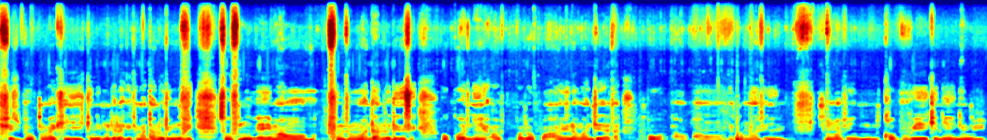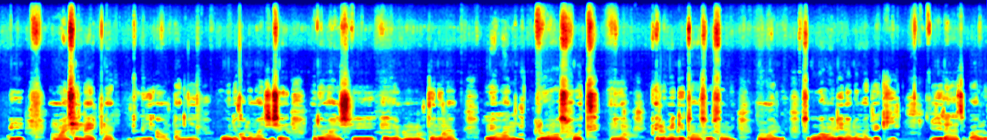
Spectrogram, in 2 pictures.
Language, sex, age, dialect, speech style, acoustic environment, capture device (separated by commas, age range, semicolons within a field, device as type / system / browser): Yoruba, male, 18-24, Nigeria - Ibadan, relaxed, silence, mobile / Linux / Chrome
